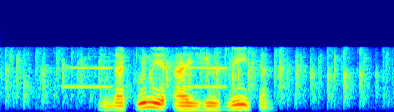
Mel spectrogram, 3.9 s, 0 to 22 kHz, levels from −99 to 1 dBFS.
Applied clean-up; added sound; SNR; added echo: none; Applause + Wind instrument, woodwind instrument; 13 dB; none.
